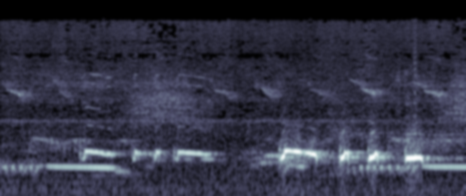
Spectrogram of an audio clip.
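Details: Perkutut song from a Bangkok-type zebra dove: a long falling trilled coo and short level notes, then three loud, ringing, separated notes in the final seconds.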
